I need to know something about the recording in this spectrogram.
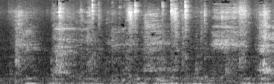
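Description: Footsteps thud on a hard floor.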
